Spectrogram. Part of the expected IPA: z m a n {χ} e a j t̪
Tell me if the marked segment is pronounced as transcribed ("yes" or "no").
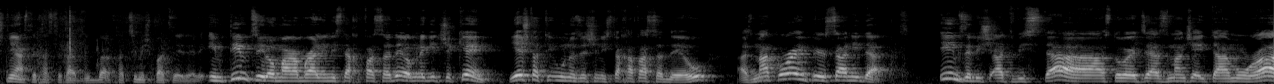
no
